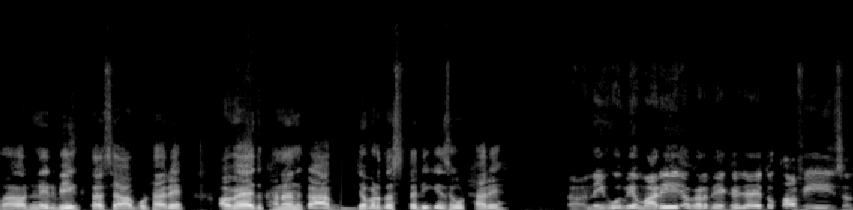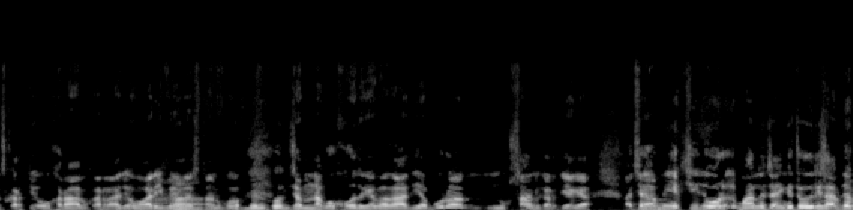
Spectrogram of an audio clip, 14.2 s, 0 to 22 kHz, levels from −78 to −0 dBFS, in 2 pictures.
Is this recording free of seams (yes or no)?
yes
